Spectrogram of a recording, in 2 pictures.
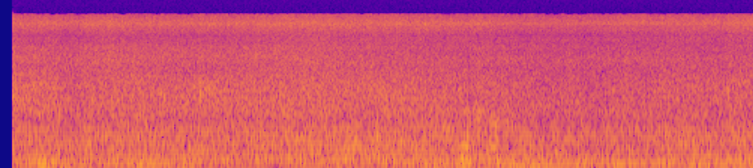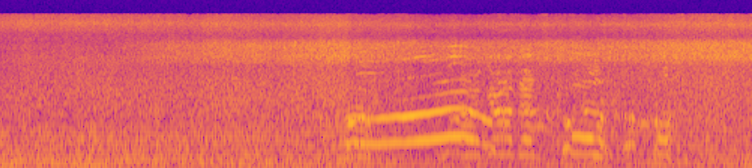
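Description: Rough water rushes and splashes loudly around a raft.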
